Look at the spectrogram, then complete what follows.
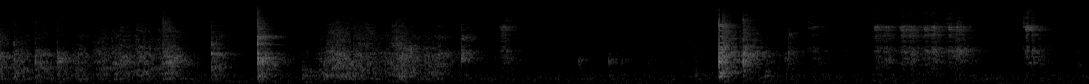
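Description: Small electric motor of a Scalextric Mini Cooper slot car whirring in short bursts as the controller trigger is pressed, broken by sharp plastic clicks of the cars being set into the track slot.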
